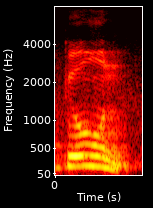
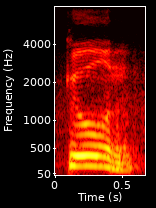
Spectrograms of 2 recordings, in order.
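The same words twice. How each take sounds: First: It begins with a ky sound and long oo. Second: It begins with a ky sound and long oo.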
